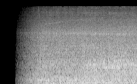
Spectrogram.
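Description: Road traffic with a vehicle passing, fading in after a moment of silence and holding steady.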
